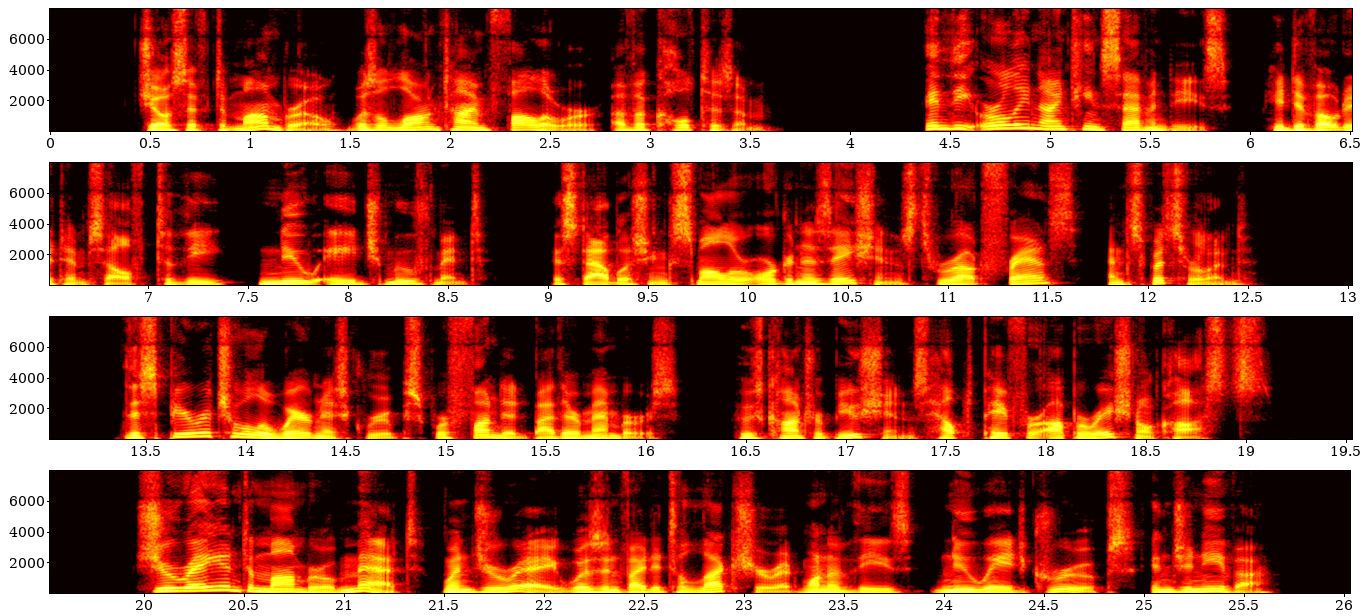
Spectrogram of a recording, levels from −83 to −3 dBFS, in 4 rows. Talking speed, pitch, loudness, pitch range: 145 wpm, 120 Hz, -19 LUFS, 100-140 Hz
